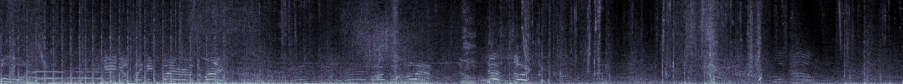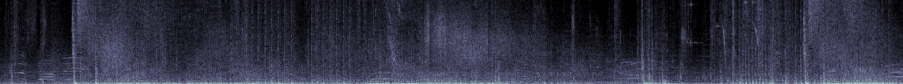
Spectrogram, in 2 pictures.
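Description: Dense, continuous gunfire and rifle volleys from a WWII Battle of France video game battle, loud and sustained throughout with shouted voices mixed into the din.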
